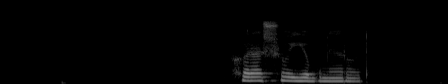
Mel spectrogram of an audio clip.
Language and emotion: Russian, neutral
